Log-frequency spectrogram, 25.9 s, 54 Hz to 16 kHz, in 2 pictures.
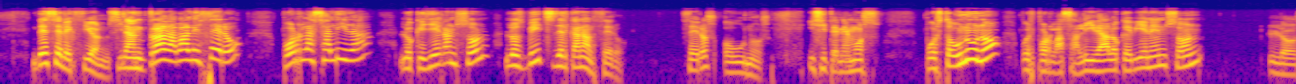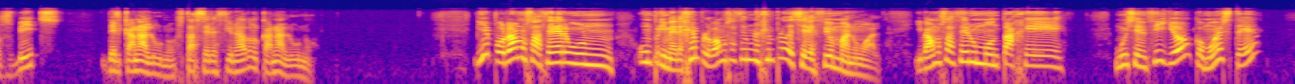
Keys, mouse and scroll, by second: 17.3 scroll down 2, 18.0 scroll down 2, 22.1-22.8 scroll down 4, 23.2-24.0 scroll down 4.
